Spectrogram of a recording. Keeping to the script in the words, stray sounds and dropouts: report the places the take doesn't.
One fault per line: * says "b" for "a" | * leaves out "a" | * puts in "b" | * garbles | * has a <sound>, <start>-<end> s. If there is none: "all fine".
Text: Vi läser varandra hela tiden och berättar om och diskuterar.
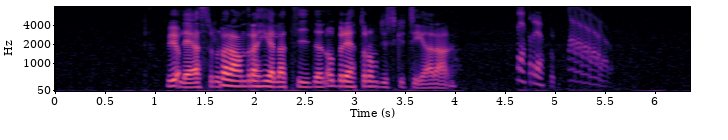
* has a chirp, 4.6-5.6 s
